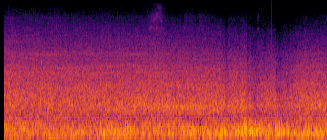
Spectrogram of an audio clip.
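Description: Steady outdoor background noise of road traffic, a continuous hum and rumble with no distinct events.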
